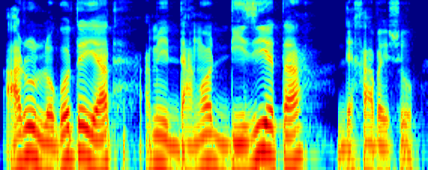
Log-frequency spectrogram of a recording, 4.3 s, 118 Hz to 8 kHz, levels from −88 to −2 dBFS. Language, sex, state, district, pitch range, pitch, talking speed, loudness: Assamese, male, Assam, Kamrup Metropolitan, 115-170 Hz, 140 Hz, 125 wpm, -17 LUFS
